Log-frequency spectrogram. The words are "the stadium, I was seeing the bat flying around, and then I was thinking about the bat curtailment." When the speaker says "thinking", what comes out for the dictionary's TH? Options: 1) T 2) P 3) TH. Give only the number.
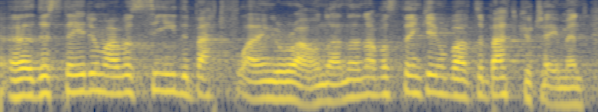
3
